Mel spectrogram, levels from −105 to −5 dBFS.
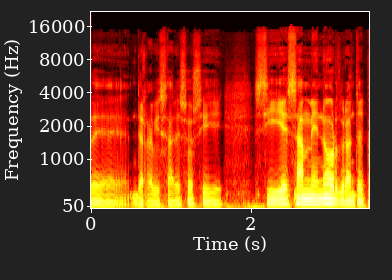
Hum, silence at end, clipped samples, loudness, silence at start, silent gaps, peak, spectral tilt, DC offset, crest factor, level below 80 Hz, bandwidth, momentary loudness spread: none; 0.05 s; under 0.1%; -17 LUFS; 0 s; none; -2 dBFS; -8 dB/octave; under 0.1%; 16 dB; -34 dBFS; 14 kHz; 15 LU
